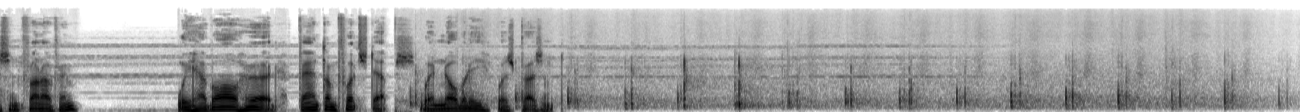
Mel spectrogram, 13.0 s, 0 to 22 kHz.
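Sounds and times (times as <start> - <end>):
footsteps walking: 4.0 - 13.0.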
